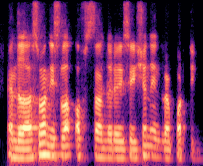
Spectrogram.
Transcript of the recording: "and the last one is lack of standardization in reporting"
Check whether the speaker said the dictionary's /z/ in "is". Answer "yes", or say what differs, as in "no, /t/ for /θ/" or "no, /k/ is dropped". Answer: no, /s/ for /z/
